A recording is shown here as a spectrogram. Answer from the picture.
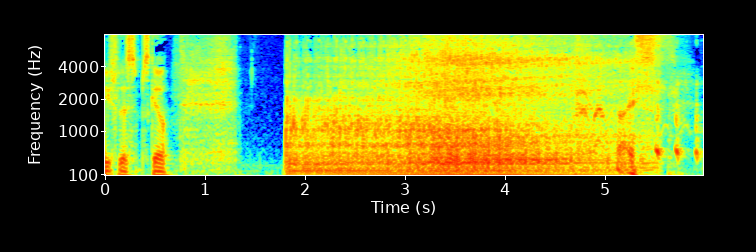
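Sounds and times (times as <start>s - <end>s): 
voice imitating a helicopter: 1.9s - 5.6s
laughter: 4.7s - 5.9s.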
